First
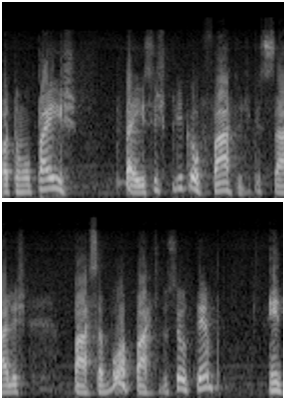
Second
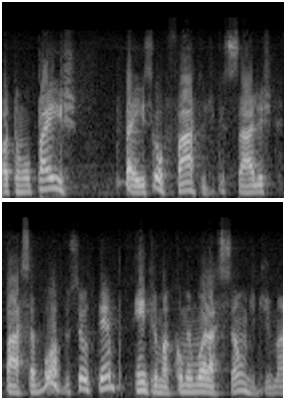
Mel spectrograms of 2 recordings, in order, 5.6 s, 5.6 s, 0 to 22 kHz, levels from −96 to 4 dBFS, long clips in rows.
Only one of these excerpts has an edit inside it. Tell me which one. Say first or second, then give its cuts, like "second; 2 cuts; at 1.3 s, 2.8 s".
second; 4 cuts; at 1.5 s, 2.8 s, 3.4 s, 4.0 s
